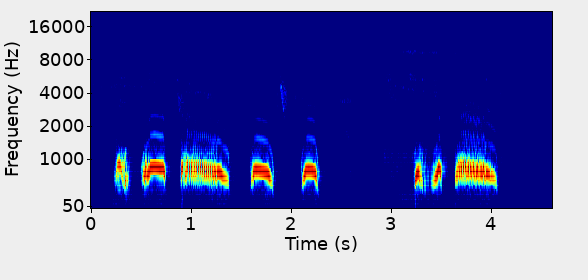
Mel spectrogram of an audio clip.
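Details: Dove giving a run of low, mellow coos, several short notes and sustained ones, then a pause and a double note ending in a long drawn coo.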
